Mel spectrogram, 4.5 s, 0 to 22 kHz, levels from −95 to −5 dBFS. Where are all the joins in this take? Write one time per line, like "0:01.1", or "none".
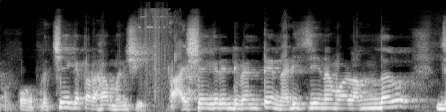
0:01.5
